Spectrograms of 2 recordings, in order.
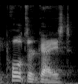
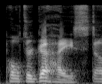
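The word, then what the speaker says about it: Polter(g)heist: Um, so this is great because everyone asked me how do I pronounce this game because it's spelt P O L T E R parentheses G close parentheses H E I S T. So I say poltergeist, poltergeist. Like it, it doesn't matter.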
